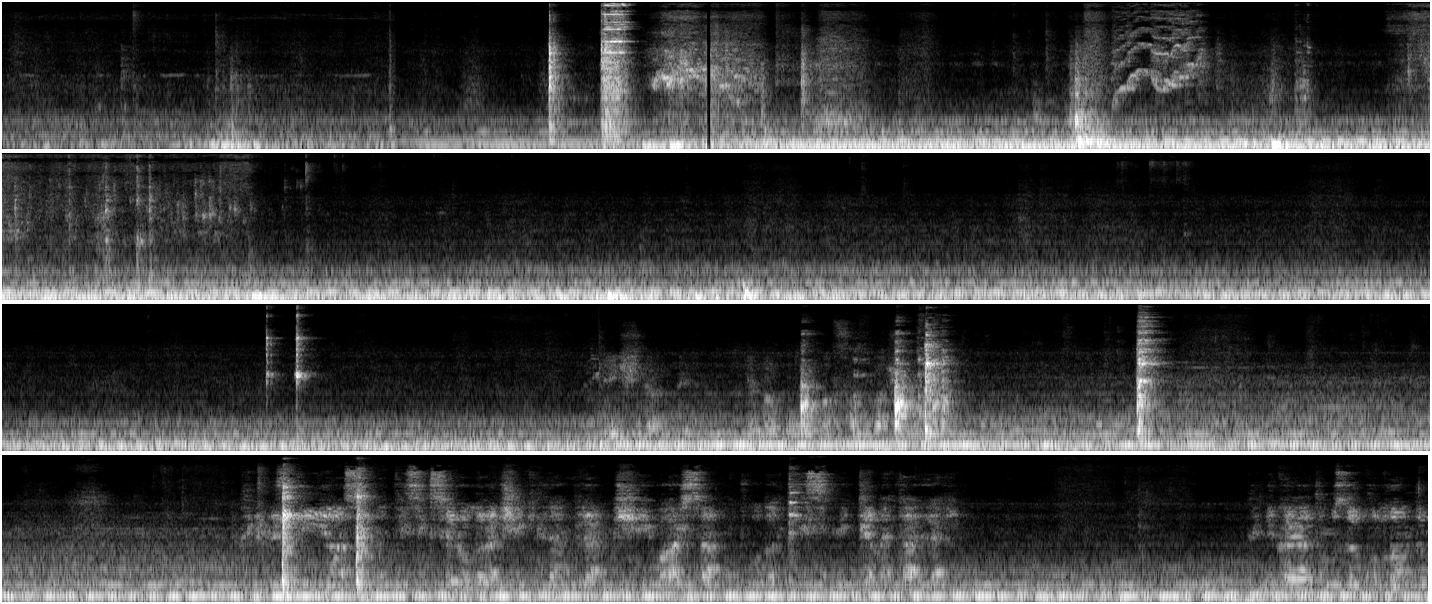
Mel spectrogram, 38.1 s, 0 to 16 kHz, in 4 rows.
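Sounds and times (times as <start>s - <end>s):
steady low hum: 0.0s - 38.0s
water running from a tap: 9.2s - 11.8s.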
